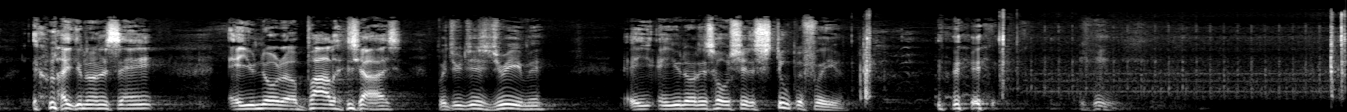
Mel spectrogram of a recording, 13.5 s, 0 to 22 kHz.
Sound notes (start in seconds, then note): 9.3 laughing; 10.0 film rolling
